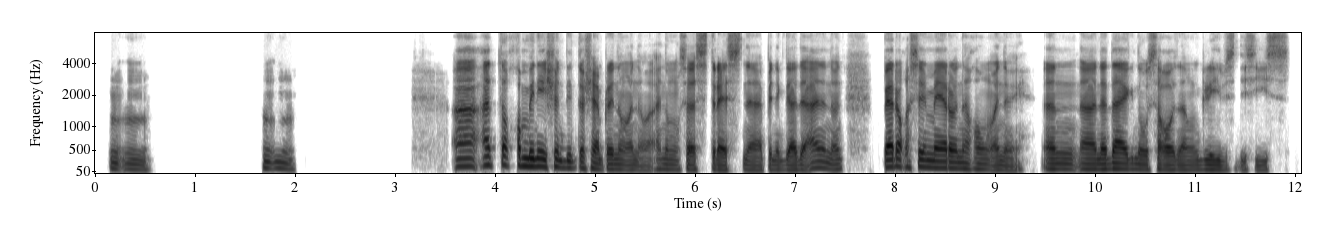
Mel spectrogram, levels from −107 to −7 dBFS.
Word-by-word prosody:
Mm. 105 -5 -6 1.1
Mm. 120 -5 -5 1.6
Ah, 160 +1 +3
eto 185 +1 +2
combination 160 -4 +3
din 135 - -1
'to 125 - +1
siyempre 110 -4 +2
nung 100 -2 -1
ano, 85 -3 -5
ah, - - -6
nung 100 -2 -5
sa - - +2
stress 90 -1 0
na 90 -2 -2
pinagdadaanan 95 +7 0
nun. 105 -1 -3 0.4
Pero 150 +2 +7
kasi 140 +1 0
meron 130 -4 +4
akong 105 -4 -2
ano, 90 -2 -2
eh, 80 - -12 0.2
an, 110 -1 0
ah, 105 0 +3
na-diagnose 105 -2 +2
ako 95 0 +1
ng 95 +1 -3
Graves' 95 -3 -2
disease. 90 0 -10
105 Hz, 150 wpm, -22 LUFS, 95-130 Hz, 1.6 s, Pero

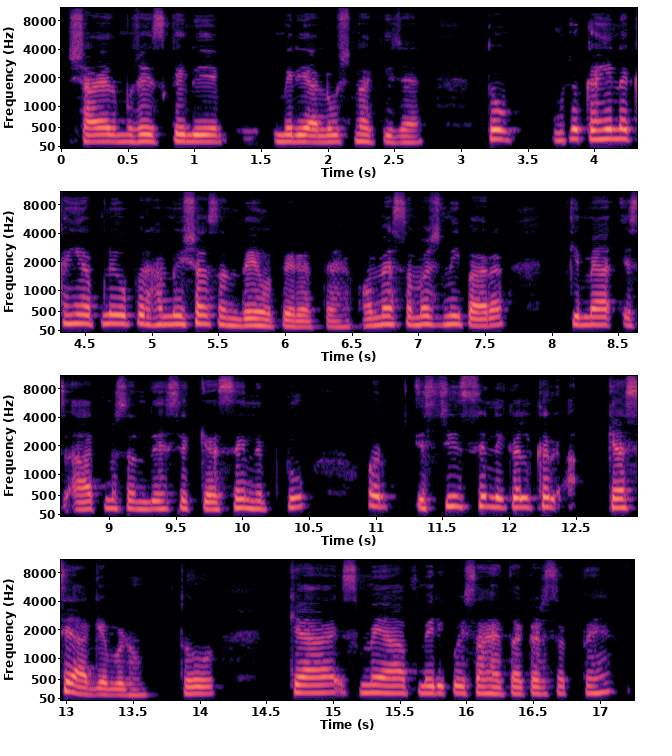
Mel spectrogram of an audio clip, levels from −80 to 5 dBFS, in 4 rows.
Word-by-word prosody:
शायद 160 0 +4
मुझे 160 +1 +1
इसके 165 +1 +1
लिए 160 0 +3 0.5
मेरी 160 0 +4
आलोचना 155 +2 +1
की 150 0 -6
जाए। 145 0 -4 0.5
तो 220 0 +7 0.4
मुझे 205 +5 +2
कहीं 220 +1 +5
न 225 0 +3
कहीं 210 0 +2
अपने 205 +1 +1
ऊपर 205 0 +2
हमेशा 195 +2 +2
संदेह 165 -2 +2
होते 150 -1 0
रहते 135 +1 -5
हैं 135 0 -8
और 160 - -1
मैं 190 +1 +4
समझ 190 -1 0
नहीं 195 0 +2
पा 160 -1 +5
रहा 175 +2 0 0.5
कि 190 - +2
मैं 185 0 +3
इस 165 - -5
आत्मसंदेह 180 0 -2
से 190 - -1
कैसे 170 +4 +2
निपटूँ 180 +5 -3 0.5
और 235 -1 +4 0.2
इस 200 0 -2
चीज़ 240 -1 0
से 240 - +3
निकल 220 0 +4
कर 220 -2 +4
आ - - -9 0.3
कैसे 210 0 +4
आगे 145 -3 +1
बढ़ूँ? 130 -1 -3 0.3
तो 160 0 +1 0.6
क्या 185 -1 +3
इसमें 185 0 -1
आप 170 -1 +1
मेरी 170 0 +2
कोई 170 0 -1
सहायता 165 -2 0
कर 160 0 -2
सकते 165 +2 -8
हैं? 190 +5 -4
175 Hz, 185 wpm, -23 LUFS, 160-200 Hz, 0.6 s, तो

